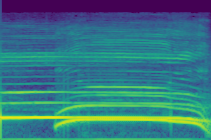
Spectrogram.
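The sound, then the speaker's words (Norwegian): A person imitates a wolf howl with a long, loud, steady tone, and a second howling voice joins halfway through; the two sustained calls overlap before fading out together. “Så jeg tenkte å samle Wolfpacken da, på Sankthanshaugen. Har sånn fast greie der. Stå der og ule?”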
